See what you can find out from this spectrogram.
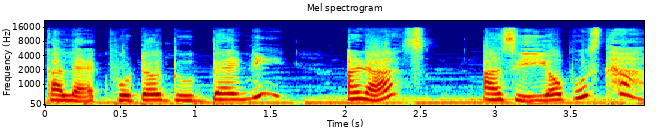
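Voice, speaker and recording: Woman as an animated, careworn village mother. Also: high-pitched, moderate pace, soft background music. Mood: amazed. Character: careworn, cautious village mother in a poor household. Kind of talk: cartoon dialogue.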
